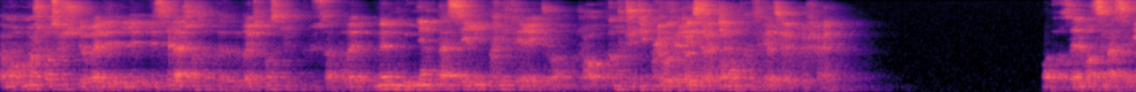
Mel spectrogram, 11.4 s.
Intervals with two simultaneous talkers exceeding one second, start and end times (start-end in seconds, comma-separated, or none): 6.6-7.8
